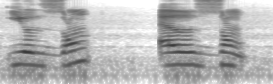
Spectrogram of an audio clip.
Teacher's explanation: That liaison forms that Z sound in the middle, and that's going to be extremely important.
